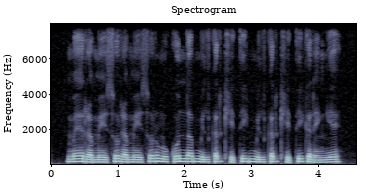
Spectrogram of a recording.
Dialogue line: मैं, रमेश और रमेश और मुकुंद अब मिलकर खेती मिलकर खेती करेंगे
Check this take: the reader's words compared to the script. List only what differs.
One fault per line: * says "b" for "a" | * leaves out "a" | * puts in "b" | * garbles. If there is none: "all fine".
all fine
